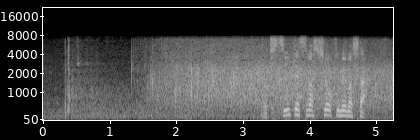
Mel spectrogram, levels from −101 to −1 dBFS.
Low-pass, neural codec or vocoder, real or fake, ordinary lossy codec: 7.2 kHz; none; real; Opus, 24 kbps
